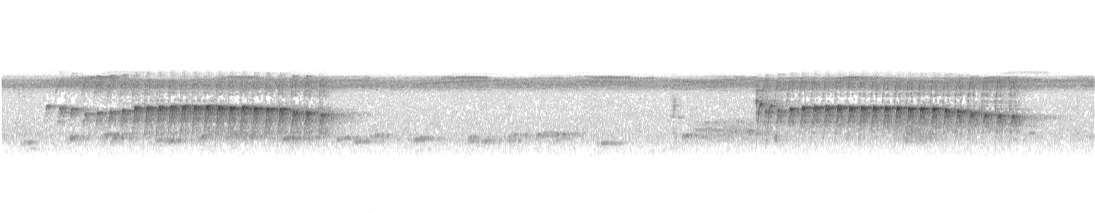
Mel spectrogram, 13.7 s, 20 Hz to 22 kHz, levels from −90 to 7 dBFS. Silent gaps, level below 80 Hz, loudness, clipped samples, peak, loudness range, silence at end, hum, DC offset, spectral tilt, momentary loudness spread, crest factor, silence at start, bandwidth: none; under -90 dBFS; -25 LUFS; under 0.1%; -10 dBFS; 18 LU; 0 s; none; under 0.1%; 16 dB/octave; 21 LU; 20 dB; 0.05 s; 5.8 kHz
